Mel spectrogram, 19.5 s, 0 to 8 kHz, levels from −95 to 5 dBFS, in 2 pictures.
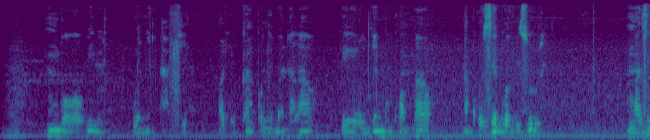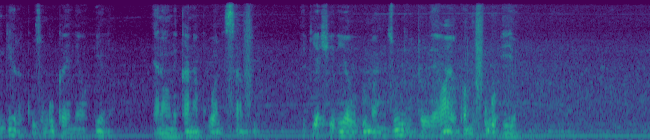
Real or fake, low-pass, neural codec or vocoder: real; 7.2 kHz; none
